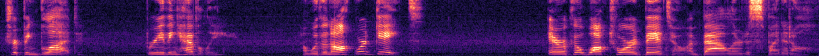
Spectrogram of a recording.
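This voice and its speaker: High bright woman reading a dramatic story. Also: steady tone, moderate pace, pauses often. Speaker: narrator, reader of a visual novel. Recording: music behind the voice. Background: background music.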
